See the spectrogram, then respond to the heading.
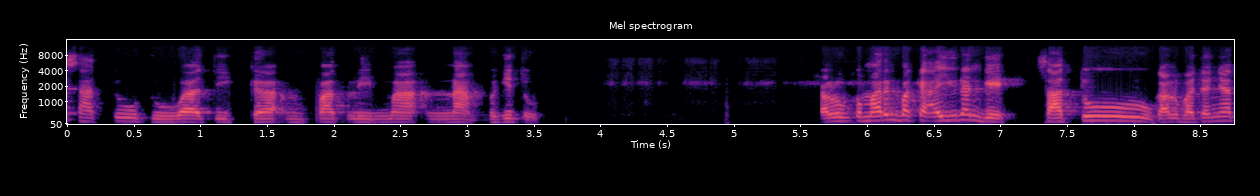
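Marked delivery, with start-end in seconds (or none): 0.0-3.5 slow, softer drawn-out count. Shown as a demonstration. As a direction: count each beat slowly and quietly. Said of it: "Kalau bacanya itu pelan".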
